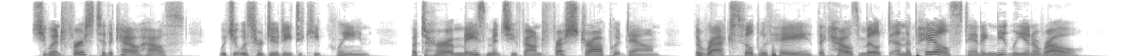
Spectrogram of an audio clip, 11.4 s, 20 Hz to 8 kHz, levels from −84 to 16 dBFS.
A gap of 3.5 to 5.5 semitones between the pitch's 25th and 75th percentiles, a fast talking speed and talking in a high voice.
Yes: average, 4.6 semitones; fast, 215 wpm; high, 210 Hz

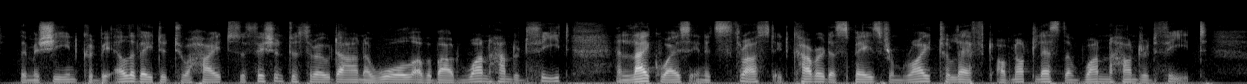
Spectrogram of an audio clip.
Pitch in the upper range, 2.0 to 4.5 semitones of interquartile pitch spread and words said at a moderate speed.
No: low, 115 Hz; average, 2.7 semitones; average, 190 wpm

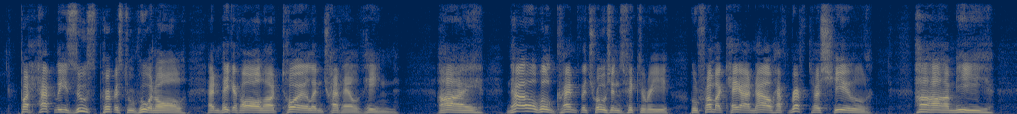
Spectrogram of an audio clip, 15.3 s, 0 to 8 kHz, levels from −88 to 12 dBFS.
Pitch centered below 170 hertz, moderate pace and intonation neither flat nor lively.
No: medium, 140 Hz; slow, 125 wpm; average, 3.9 semitones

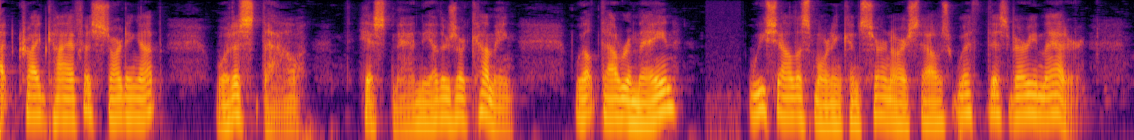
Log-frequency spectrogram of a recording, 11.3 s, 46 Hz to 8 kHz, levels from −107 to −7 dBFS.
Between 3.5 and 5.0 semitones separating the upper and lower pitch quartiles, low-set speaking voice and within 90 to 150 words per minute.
Yes: average, 3.8 semitones; low, 105 Hz; average, 140 wpm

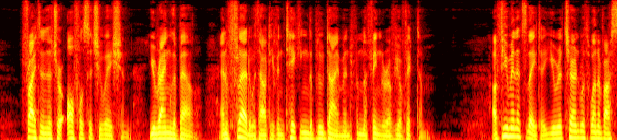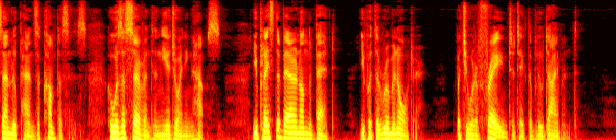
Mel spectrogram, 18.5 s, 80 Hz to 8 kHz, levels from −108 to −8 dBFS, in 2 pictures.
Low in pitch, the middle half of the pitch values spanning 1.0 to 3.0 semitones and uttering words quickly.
No: low, 110 Hz; average, 4.1 semitones; fast, 210 wpm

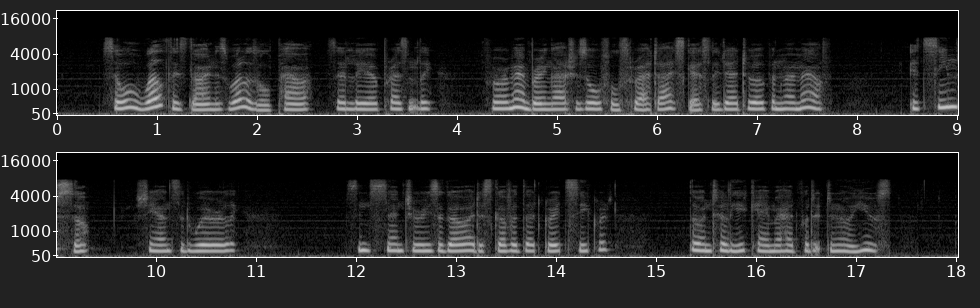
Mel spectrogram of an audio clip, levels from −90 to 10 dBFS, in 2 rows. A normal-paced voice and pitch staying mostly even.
Yes: average, 165 wpm; narrow, 1.7 semitones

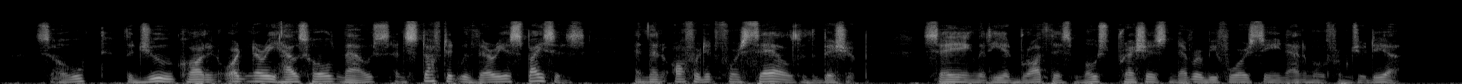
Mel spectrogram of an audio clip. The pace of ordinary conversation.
Yes: average, 150 wpm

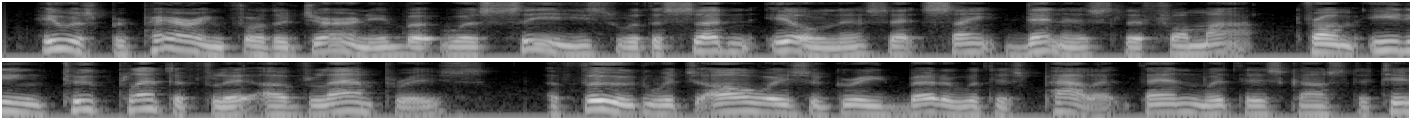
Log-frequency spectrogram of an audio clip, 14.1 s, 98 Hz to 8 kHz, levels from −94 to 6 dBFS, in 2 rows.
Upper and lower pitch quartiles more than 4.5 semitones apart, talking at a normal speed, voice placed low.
Yes: average, 5.2 semitones; average, 155 wpm; low, 130 Hz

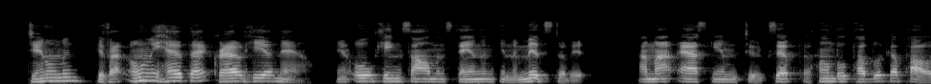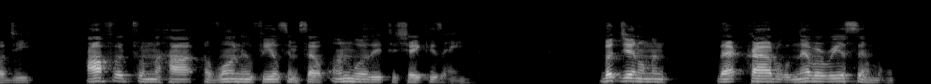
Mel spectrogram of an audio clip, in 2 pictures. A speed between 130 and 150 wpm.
No: average, 165 wpm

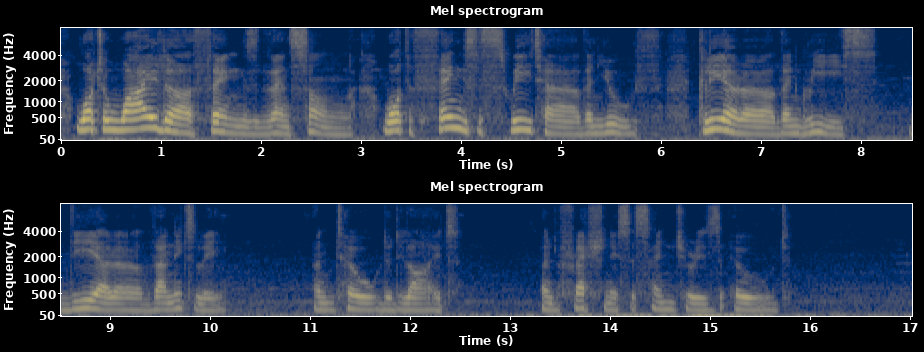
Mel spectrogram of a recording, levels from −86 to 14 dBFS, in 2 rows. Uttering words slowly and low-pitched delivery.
No: slow, 65 wpm; medium, 145 Hz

